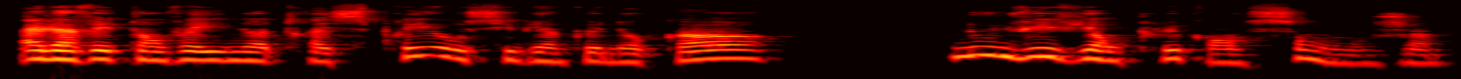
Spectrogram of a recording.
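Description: A woman with a slightly low voice reads a first-person sea tale aloud. Her delivery is theatrical and expressive, climbing sharply in pitch and volume at moments of suspense. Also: moderate pace. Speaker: storyteller.

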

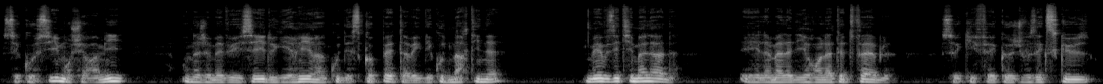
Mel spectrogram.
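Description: A man's voice: fairly low pitch, fairly even intonation, normal speed, dark tone, slightly rough. A man voicing D'Artagnan, a bold, teasing young male musketeer, in a read French novel. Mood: assured.

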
